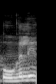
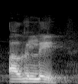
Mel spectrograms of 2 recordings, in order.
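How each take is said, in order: First: उगली starting with 'oo'; wrong vowel demo. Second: अगली starting with 'uh'; taught 'a' sound. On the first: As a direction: say उगली as 'OOG-lee'. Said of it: "उगली नहीं पढ़ाएगा". (उगली को 'उ' से शुरू करें) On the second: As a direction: say अगली as 'UG-lee'. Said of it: "अ पढ़ा रहा है यहाँ पे". (अगली को 'अ' से शुरू करें) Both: Shown as a demonstration.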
